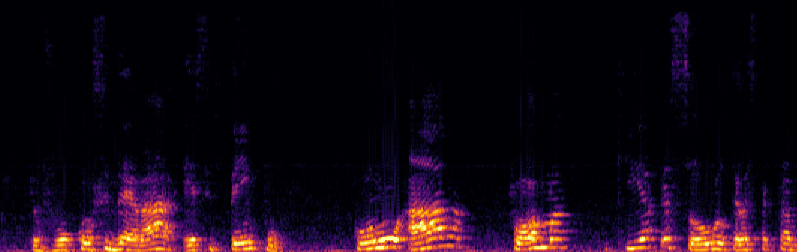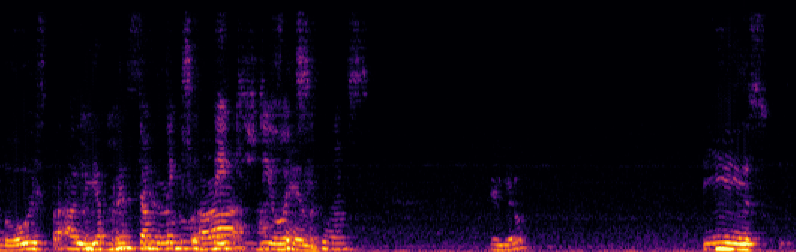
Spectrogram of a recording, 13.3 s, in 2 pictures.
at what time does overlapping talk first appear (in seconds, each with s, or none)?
7.3 s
